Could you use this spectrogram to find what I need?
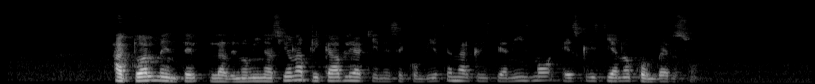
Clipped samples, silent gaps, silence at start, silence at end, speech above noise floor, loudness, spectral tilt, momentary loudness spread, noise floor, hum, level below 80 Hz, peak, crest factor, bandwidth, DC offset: under 0.1%; none; 1.15 s; 1.3 s; 38 dB; -28 LUFS; -8 dB/octave; 21 LU; -66 dBFS; none; -84 dBFS; -4 dBFS; 26 dB; 10.5 kHz; under 0.1%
